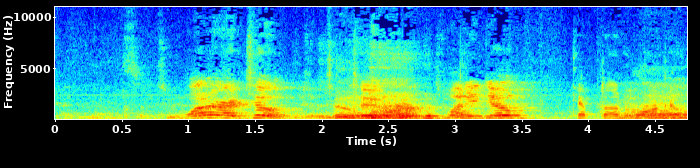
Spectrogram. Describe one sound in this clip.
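An older man speaks nearby in a room.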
